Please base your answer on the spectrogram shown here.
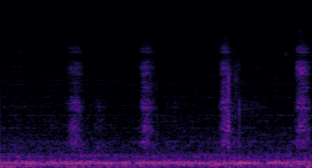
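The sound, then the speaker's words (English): A voice imitates the rapid breathing of zombies during a tabletop role-play game: four sharp, breathy gasps at a fairly regular pace over a steady low hum. “Suddenly, instead, replaced by a sharp succession of rapid breathing. A lot of them going.”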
